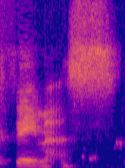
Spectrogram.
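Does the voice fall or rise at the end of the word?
fall. The pitch falls at the end of the word. The speaker calls it right. "first syllable stress for famous"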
